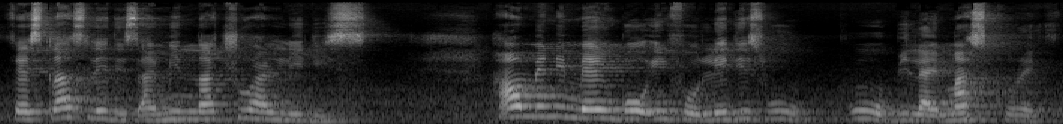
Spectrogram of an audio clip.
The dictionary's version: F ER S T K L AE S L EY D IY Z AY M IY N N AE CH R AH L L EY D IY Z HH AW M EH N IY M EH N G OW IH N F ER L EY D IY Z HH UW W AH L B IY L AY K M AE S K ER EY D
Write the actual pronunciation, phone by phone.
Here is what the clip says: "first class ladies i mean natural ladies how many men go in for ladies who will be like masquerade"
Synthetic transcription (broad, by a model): F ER S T K L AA S L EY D IY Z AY M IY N N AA CH R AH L L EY D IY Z HH AW M EH N IY M EH N G OW IH N F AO L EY D IY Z HH UW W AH W B IY L AY K M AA S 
